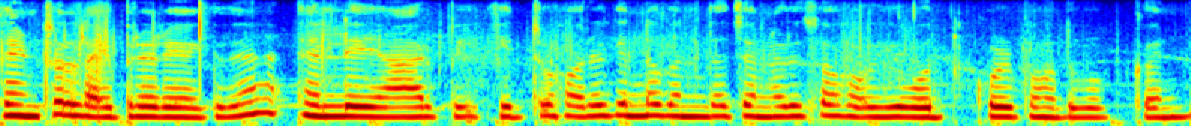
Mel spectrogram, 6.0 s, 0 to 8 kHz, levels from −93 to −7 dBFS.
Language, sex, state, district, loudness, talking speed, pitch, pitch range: Kannada, female, Karnataka, Dakshina Kannada, -14 LUFS, 130 wpm, 235 Hz, 230-255 Hz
